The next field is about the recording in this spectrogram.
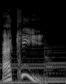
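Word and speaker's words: aquí: looks like a key let's use the key a key A Q UI acute Accent on the I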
